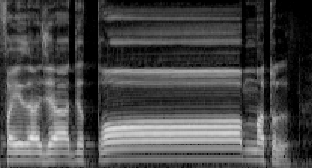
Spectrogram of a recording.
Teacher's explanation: جاء میں مد متصل ہے کیونکہ حمزہ اسی کلمے میں ہے الف مدہ کے بعد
